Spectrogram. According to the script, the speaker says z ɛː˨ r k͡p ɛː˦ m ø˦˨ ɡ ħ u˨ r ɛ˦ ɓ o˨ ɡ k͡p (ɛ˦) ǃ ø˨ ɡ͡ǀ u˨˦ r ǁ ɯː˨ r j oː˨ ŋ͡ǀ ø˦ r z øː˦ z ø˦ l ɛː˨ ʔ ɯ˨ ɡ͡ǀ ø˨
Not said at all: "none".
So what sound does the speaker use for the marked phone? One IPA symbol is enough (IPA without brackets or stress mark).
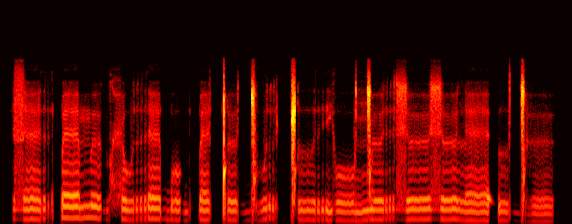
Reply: ɛ˨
